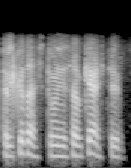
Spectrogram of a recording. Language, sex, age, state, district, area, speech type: Kashmiri, male, 30-45, Jammu and Kashmir, Ganderbal, rural, conversation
